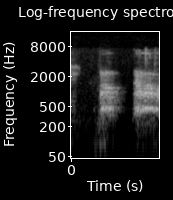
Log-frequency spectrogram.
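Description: A dog barks twice, each bark a full, loud, harmonic burst with a brief tail, separated by a short pause, with no voices present.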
